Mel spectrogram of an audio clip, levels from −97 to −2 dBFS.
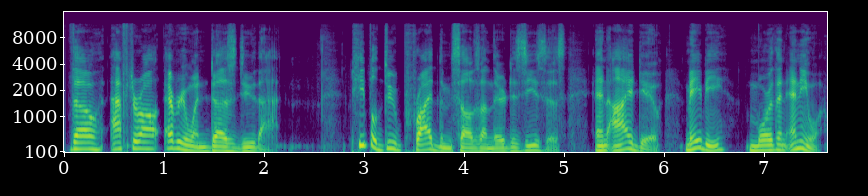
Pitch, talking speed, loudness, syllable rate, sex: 130 Hz, 175 wpm, -19 LUFS, 5.7 syllables/s, male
